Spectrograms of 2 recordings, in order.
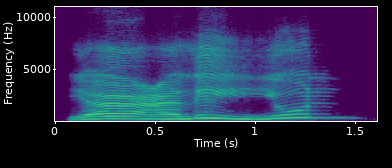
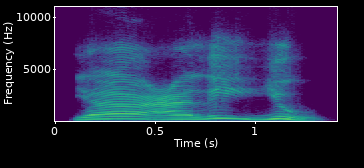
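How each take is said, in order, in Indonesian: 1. Nama itu berakhir dengan bunyi n. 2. Nama itu berakhir pada vokal, tanpa n. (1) "itu salah"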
